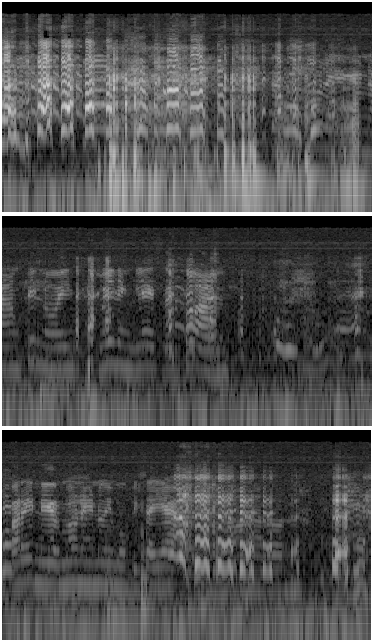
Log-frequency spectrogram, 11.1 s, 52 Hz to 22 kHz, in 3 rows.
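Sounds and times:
women laughing: 0:00.0 - 0:07.8, 0:09.0 - 0:11.0
women talking: 0:00.0 - 0:11.0.

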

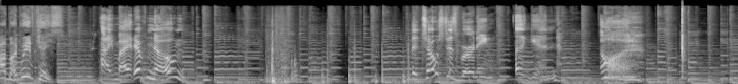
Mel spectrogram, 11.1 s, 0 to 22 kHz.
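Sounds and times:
plucked guitar music: 0:03.0 - 0:08.3.

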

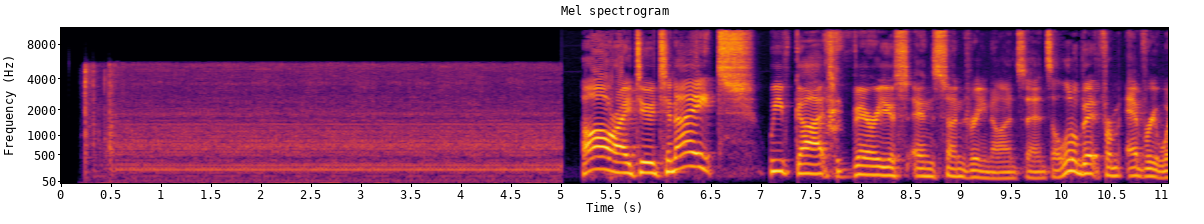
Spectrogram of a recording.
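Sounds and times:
buzzing hum with low tone: 0:00.4 - 0:05.0.

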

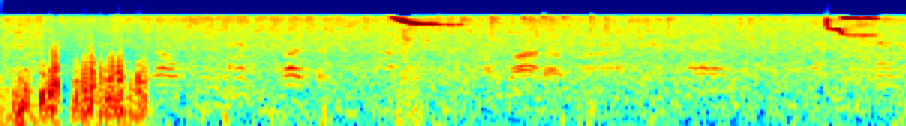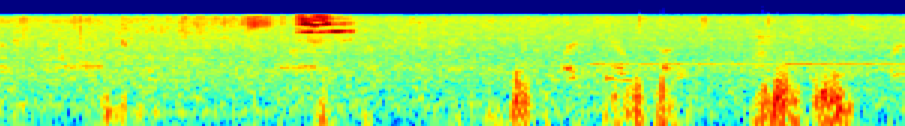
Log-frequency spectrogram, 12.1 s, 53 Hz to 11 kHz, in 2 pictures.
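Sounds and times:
hummingbird calls: 0:02.2 - 0:03.3, 0:05.4 - 0:06.2, 0:07.0 - 0:08.5.

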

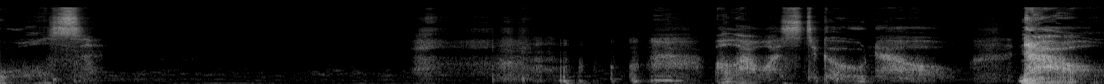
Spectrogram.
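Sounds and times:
person whispering raspily: 0:00.0 - 0:01.2, 0:04.1 - 0:05.5, 0:06.4 - 0:11.0.

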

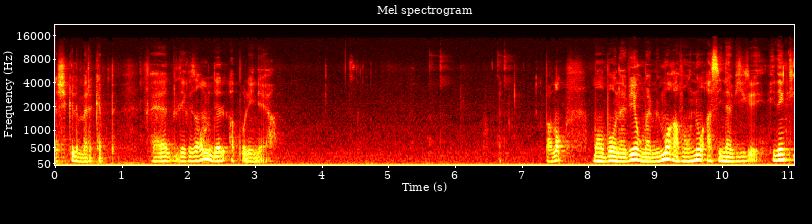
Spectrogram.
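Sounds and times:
steady low hum: 0:00.0 - 0:11.0
computer mouse clicks: 0:05.6 - 0:07.3.

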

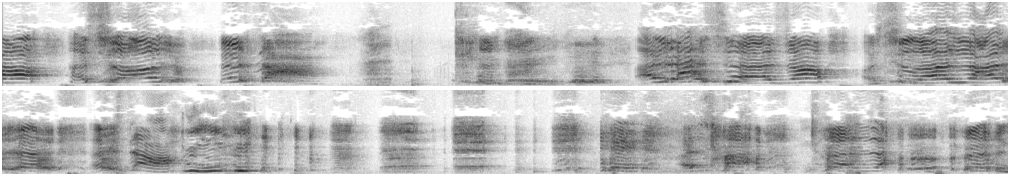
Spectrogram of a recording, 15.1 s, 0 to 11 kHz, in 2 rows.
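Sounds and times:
toddler girl laughing: 0:03.4 - 0:04.6, 0:09.0 - 0:10.0, 0:11.2 - 0:15.0.

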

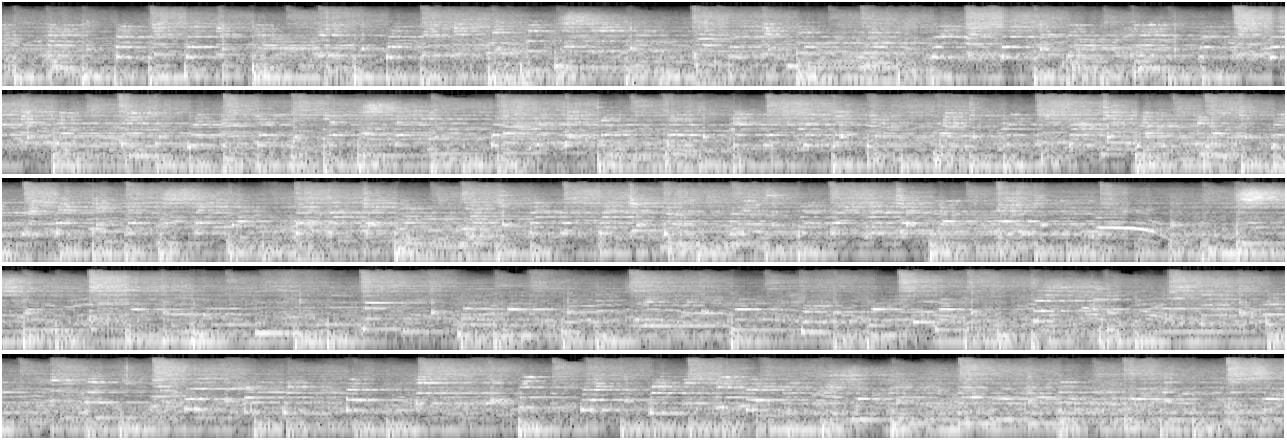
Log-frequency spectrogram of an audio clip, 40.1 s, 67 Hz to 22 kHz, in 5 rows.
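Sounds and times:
steady drum beat: 0:00.0 - 0:40.0
steelpans playing melody: 0:00.0 - 0:40.0.

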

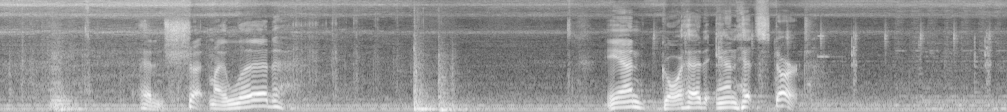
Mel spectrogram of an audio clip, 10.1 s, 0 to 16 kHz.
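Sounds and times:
steady low hum: 0:00.0 - 0:10.0
hinged lid thumping shut: 0:04.1 - 0:04.8.

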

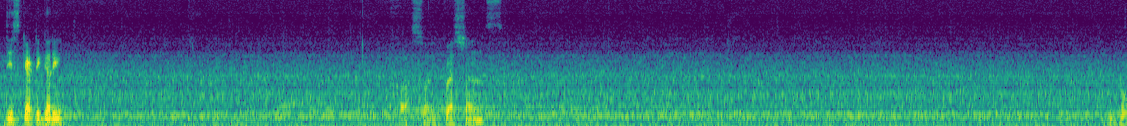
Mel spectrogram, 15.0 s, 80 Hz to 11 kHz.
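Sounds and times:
faint hum: 0:00.0 - 0:15.0.

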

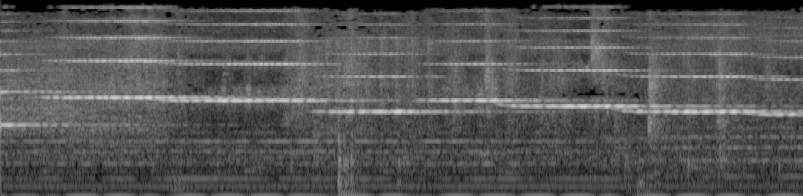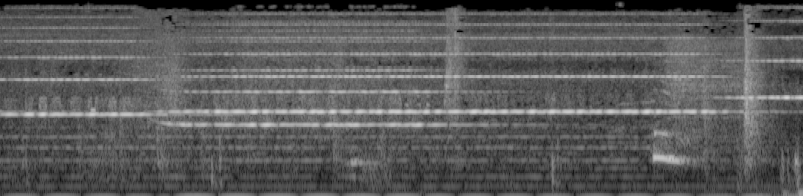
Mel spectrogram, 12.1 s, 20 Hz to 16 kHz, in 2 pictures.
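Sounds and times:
high whistle-like tone: 0:10.6 - 0:12.0.

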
